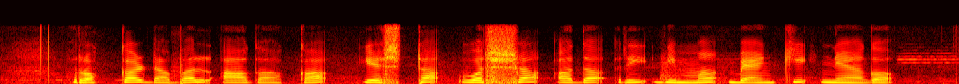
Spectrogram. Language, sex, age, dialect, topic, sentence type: Kannada, female, 18-24, Dharwad Kannada, banking, question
